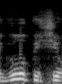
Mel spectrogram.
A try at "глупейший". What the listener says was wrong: Ударение-то не там.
